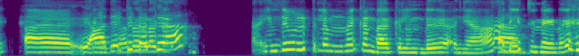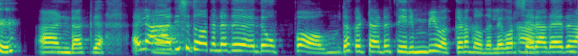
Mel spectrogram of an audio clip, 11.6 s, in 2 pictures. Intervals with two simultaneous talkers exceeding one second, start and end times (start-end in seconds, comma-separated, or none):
none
